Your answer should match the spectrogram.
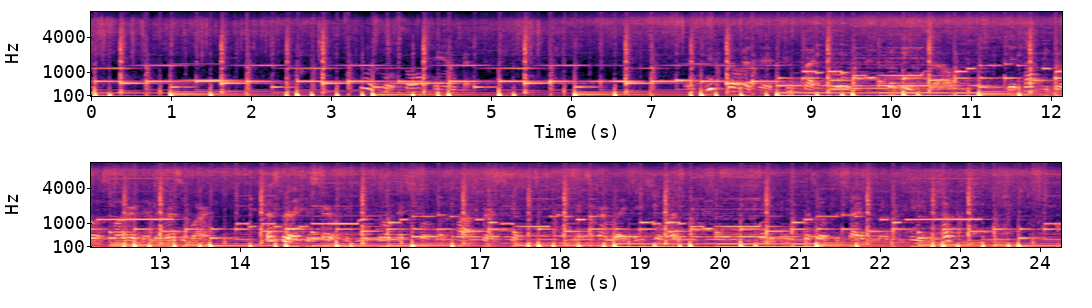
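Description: Sliced onions and mushrooms sizzling in oil on a ridged grill plate, with the scrape and click of a wooden chopstick stirring them. Background music with a steady stepping bass line runs alongside.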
